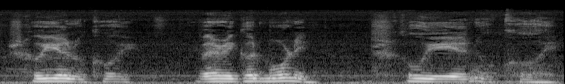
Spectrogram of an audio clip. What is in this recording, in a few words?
yurok language phrase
